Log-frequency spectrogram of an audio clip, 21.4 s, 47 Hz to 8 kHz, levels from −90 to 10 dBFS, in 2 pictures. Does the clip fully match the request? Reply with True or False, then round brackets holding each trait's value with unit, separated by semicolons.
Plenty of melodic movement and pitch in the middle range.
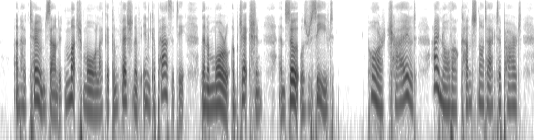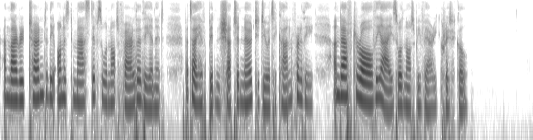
False (4.5 semitones; 175 Hz)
